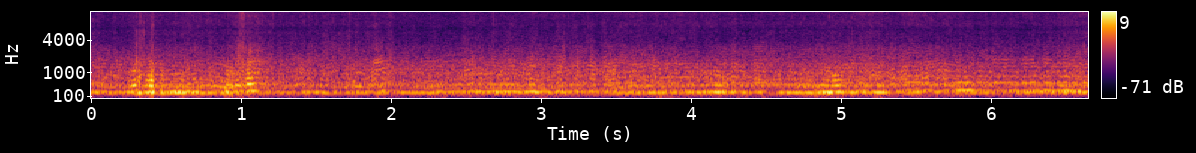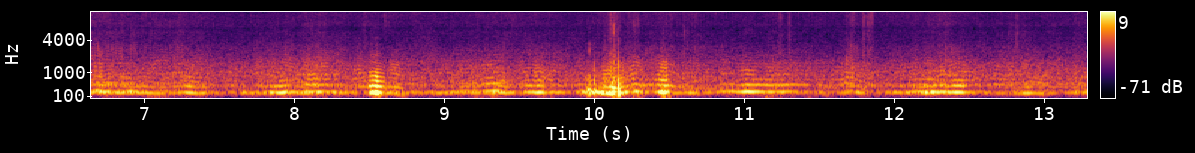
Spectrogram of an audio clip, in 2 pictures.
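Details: A honey bee colony humming inside the hive: an even, low, continuous drone with soft overtones, a little quieter overall, with a few sharp taps and short louder bursts near the end.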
